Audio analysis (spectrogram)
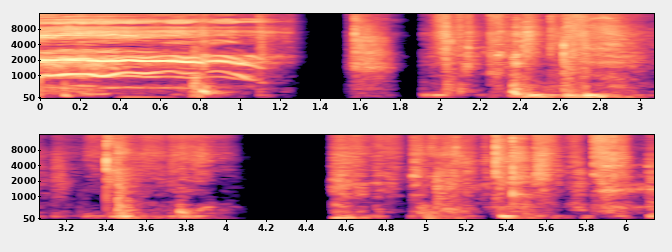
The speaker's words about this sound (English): That was our little, well, not so little these days, rescue cat Tinsel, who we saved last year, who has decided that she's just pushed the door open, cushions and everything. And it was, and she just sat there going, why can't I get in to see Dad?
